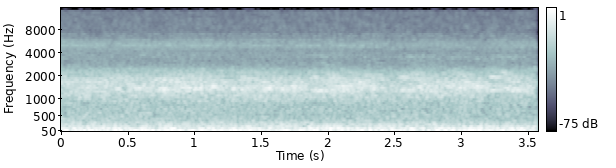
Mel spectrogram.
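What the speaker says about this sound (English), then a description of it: "we got some little birds that call themselves helping" Crows caw among trees in the woods, a broad, steady harsh cawing that persists throughout without pauses, moderately faint and without any talk.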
